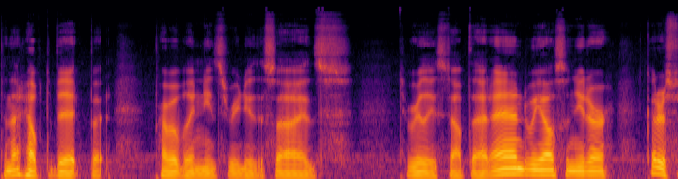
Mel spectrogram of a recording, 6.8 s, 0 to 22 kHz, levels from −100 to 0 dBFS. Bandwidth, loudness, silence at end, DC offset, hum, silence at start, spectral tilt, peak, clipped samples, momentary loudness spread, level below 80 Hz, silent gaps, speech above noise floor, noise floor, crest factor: 13 kHz; -20 LUFS; 0 s; under 0.1%; none; 0 s; -7.5 dB/octave; -2 dBFS; under 0.1%; 14 LU; -42 dBFS; none; 32 dB; -51 dBFS; 18 dB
